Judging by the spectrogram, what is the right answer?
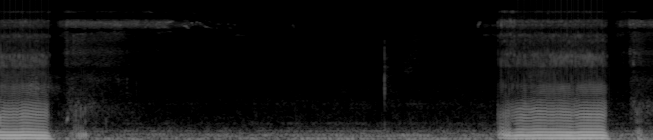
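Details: French bulldog snoring: two loud, buzzing, low snores about five seconds apart, with quiet breathing between them; snoring in a small flat-faced dog.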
